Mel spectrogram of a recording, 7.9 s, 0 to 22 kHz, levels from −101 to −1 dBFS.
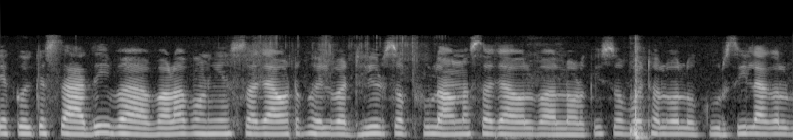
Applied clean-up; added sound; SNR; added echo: none; none; none; none.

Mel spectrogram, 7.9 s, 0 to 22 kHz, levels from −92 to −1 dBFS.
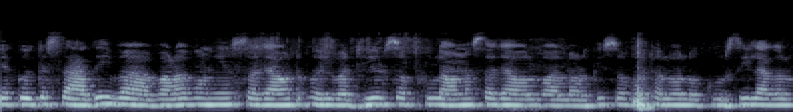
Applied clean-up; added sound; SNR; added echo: none; none; none; reverberation time 0.5 s.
